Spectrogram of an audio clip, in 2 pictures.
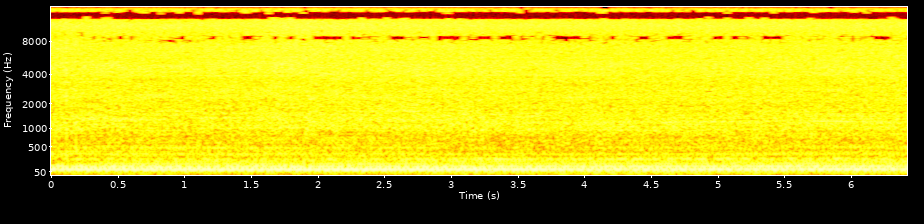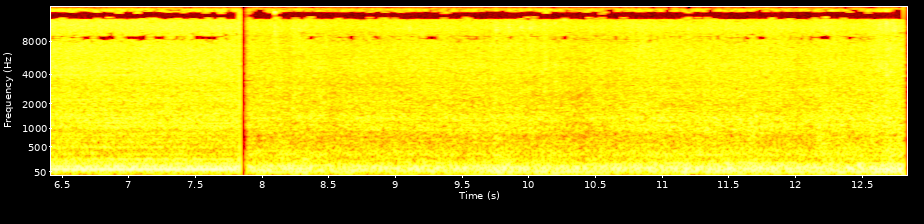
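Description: Lorry engine running steadily, heard from inside the cab as a loud, low drone. About eight seconds in the sound breaks off for an instant and comes back rougher, with less of the low drone.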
